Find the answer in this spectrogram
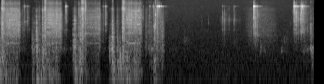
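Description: Metal rattling and clinking as nuts are worked off the steel studs of a wheel hub: about five short bursts in the first three seconds, then a few faint clinks near the end.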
